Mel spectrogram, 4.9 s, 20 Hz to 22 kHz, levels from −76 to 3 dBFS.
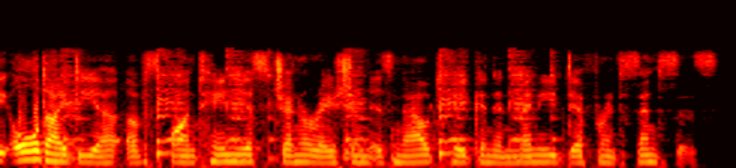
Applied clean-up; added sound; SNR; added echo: none; Fart; 10 dB; none.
